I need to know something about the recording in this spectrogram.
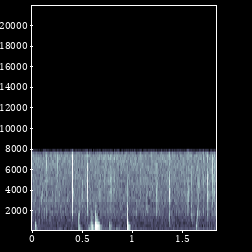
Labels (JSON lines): {"label": "biophony, knock croak", "recorder": "SoundTrap 300"}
